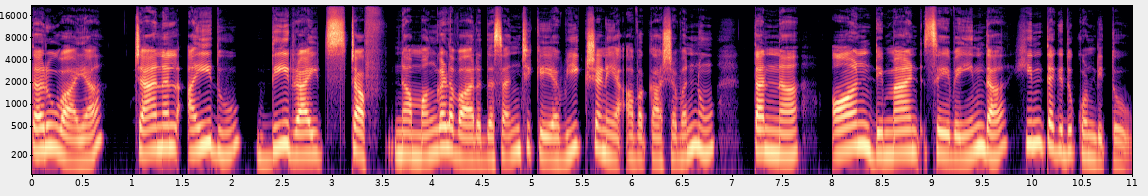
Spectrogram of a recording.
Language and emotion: Kannada, neutral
